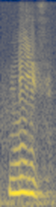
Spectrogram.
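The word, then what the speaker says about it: knees: Ball and hurt his नीज. अब इसमें देखें कौन से लेटर्स जो हैं वो साइलेंट हैं. इसमें शाबाश. इसमें वाइल में एच, कैचिंग में टी और नीज में के.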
